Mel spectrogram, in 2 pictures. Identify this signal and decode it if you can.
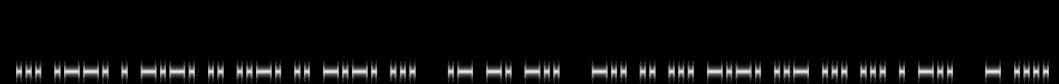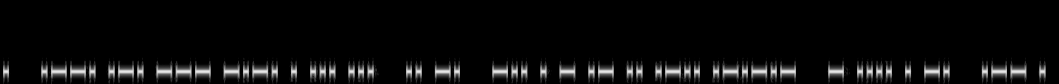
Morse code, heard as a keyed tone, about 25 wpm, 600 Hz. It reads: SPECIFICS AND DISCUSSED THE PROCESS IN DETAIL. THEN WE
